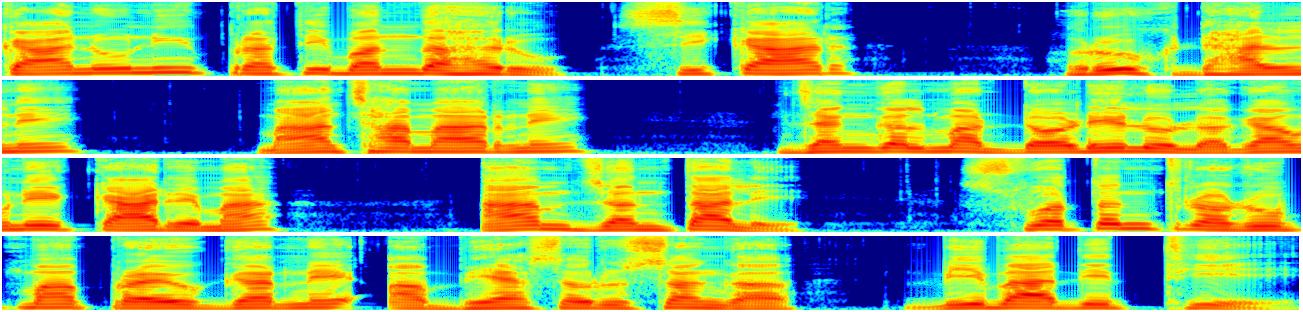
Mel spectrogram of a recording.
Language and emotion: Nepali, neutral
